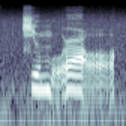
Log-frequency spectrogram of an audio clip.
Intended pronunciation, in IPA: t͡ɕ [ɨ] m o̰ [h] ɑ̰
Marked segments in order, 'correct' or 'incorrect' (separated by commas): correct, incorrect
